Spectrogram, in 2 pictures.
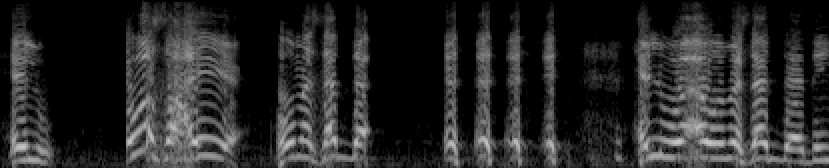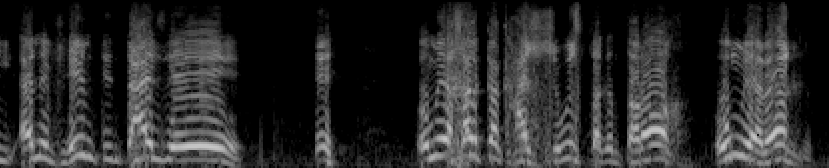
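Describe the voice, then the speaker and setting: A cheeky naive village lad. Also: male voice, very high-pitched, fairly quick, slightly rough, exaggerated voice. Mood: mocking. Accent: Egyptian. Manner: cheeky, joking, self-pitying. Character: naive cheeky village man, young, penniless. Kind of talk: film comedy acting.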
